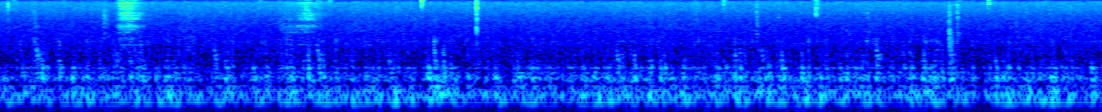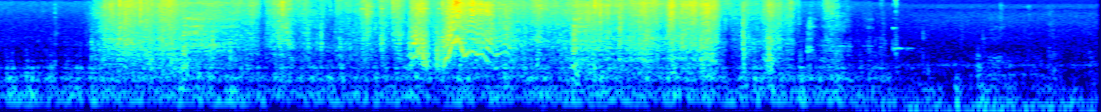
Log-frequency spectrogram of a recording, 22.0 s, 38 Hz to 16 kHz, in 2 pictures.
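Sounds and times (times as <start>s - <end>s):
zipper being pulled: 12.0s - 19.1s.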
